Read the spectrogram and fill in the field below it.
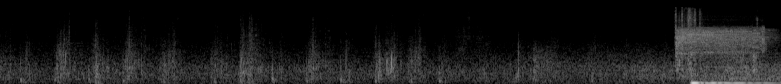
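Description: Footsteps crunch steadily on rubble and gravel.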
